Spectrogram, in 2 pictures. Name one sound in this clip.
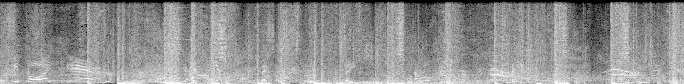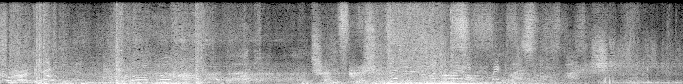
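Monsters snarl and screech in a crowd.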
